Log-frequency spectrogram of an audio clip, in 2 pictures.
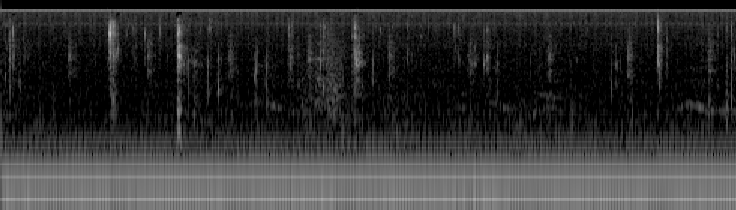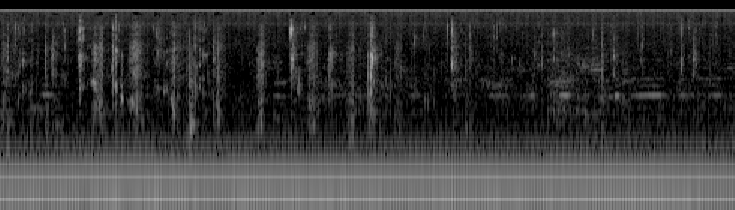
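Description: Close-up eating sounds: a person chewing mouthfuls of rice and fish head curry, with many short wet mouth clicks and smacks, over a steady low hum.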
